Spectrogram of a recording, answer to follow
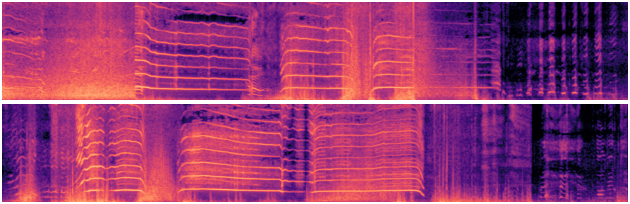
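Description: Riders on a Slingshot reverse-bungee ride screaming as they are catapulted into the air: a rush of noise at the launch, then about five long, high, held screams. The screams fade toward the end.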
